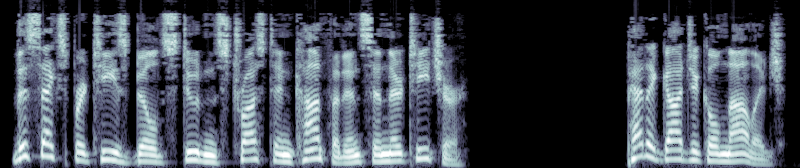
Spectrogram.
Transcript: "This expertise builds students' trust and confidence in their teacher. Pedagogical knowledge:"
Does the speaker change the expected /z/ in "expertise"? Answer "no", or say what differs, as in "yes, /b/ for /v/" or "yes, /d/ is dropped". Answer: no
